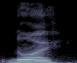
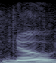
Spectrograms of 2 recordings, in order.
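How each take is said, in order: First: The vowel glides toward an OY sound. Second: The vowel is a plain O sound. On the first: "every O sounds like O Y" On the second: "instead of saying no"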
